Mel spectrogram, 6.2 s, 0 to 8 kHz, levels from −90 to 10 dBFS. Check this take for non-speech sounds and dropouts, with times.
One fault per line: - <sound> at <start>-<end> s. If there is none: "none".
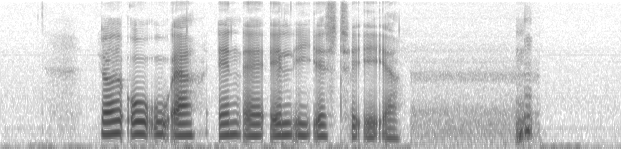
- dropout at 3.5-3.5 s
- laugh at 5.2-5.3 s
